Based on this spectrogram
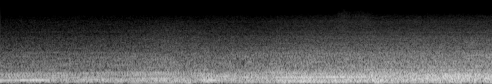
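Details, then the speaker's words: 2000 Ford Windstar SEL minivan with electronic overdrive, test drive under hard acceleration: engine note climbs smoothly and evenly to 50 mph with road and wind noise, no knocks or misses; runs healthy. "See, 50 miles an hour, no problem."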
